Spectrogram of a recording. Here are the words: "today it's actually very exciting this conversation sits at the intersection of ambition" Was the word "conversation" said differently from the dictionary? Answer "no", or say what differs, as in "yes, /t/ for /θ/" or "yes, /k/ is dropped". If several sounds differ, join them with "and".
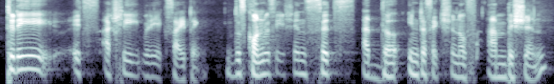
no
